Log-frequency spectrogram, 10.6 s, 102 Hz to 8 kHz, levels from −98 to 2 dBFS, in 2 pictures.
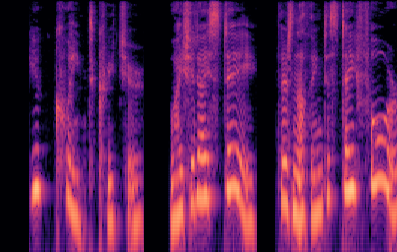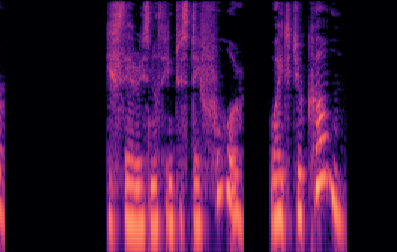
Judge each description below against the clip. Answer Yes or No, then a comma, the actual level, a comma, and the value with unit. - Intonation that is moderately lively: No, wide, 8.0 semitones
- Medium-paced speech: No, slow, 125 wpm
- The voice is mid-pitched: No, high, 195 Hz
